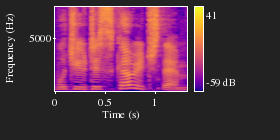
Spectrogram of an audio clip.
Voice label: woulDZHu, Leicester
